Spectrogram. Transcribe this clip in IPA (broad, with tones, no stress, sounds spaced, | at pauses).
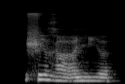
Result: ʂ i˧ ə̯ ɣ aː˨˩˨ ɲ i˨˩ ə̯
